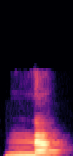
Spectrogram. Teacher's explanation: So keep the sound in your nose for a longer time. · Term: gunna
